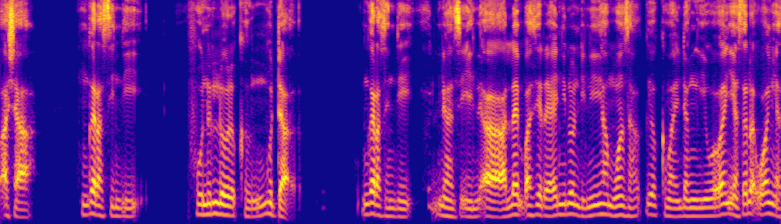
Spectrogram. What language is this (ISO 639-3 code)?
aal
